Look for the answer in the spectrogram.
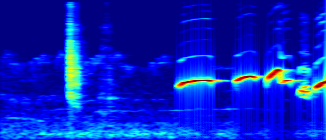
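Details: Female white-rumped shama calling to lure or provoke males: after a single sharp click, a string of sliding whistled notes, a long level tone, then quicker rising and dipping chirps.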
